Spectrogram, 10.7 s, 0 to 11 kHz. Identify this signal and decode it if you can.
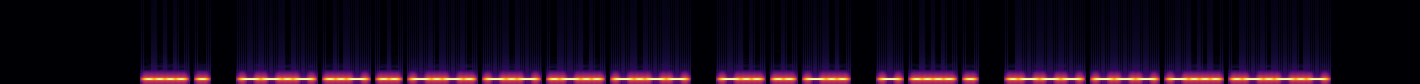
Morse code, heard as a keyed tone, about 30 wpm, 700 Hz. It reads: HE QUICKLY DID THE JOB.
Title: Sentences from Top 700 Words 30wpm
